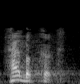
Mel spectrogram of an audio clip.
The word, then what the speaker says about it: Habakkuk: And old Habakkuk said, Habakkuk is how you say it.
